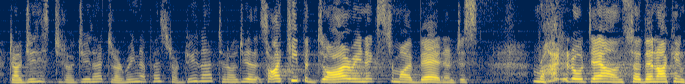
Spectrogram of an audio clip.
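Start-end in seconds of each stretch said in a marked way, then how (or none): 0.1-2.6 quick hushed self-questions, much softer; racing inner thoughts. Retold or imitated. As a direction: mutter the worries under your breath at dawn. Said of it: "My mind starts to think".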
